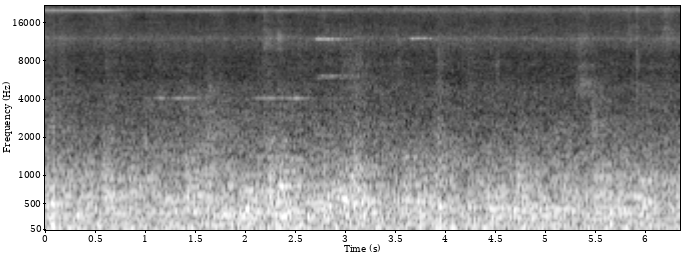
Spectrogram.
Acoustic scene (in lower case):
subway station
